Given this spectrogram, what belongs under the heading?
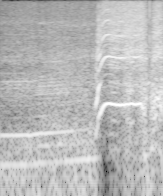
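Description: A loud, close motor drones steadily, then its pitch sweeps sharply upward as the throttle is cranked and holds a high whine before dropping off, all within under two seconds.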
